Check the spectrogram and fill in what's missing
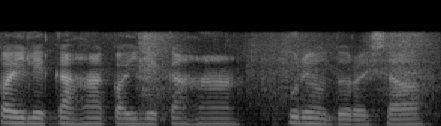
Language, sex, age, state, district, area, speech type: Nepali, female, 60+, West Bengal, Kalimpong, rural, spontaneous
